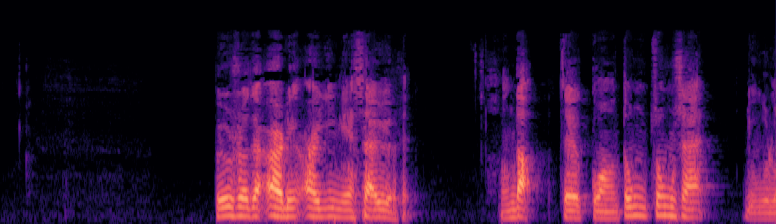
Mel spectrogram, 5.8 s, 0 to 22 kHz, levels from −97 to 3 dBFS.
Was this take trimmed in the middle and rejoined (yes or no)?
yes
